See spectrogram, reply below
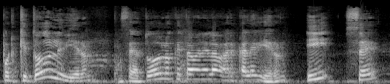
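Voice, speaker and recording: A woman's voice: mid-range voice, very animated, fast talker, a little hiss or hum. A woman leading a group Bible study, explaining scripture and asking the group questions. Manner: asks the group questions, reads verses aloud.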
